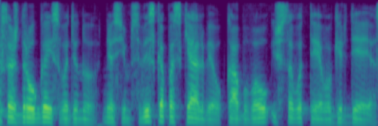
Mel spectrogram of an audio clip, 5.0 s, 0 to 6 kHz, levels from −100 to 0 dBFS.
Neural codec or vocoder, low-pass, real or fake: none; 5.4 kHz; real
